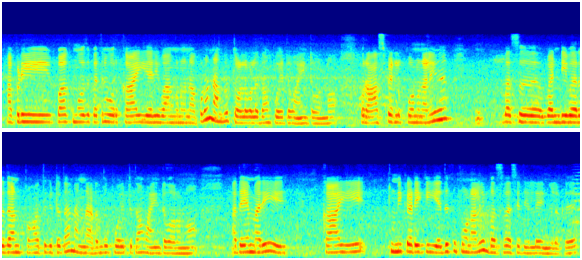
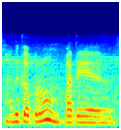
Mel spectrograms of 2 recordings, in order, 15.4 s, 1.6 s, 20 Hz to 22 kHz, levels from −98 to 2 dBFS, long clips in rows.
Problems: constant background noise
